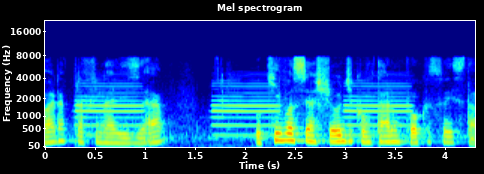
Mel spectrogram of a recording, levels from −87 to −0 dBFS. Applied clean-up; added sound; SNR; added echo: none; Wind instrument, woodwind instrument; 9 dB; none.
